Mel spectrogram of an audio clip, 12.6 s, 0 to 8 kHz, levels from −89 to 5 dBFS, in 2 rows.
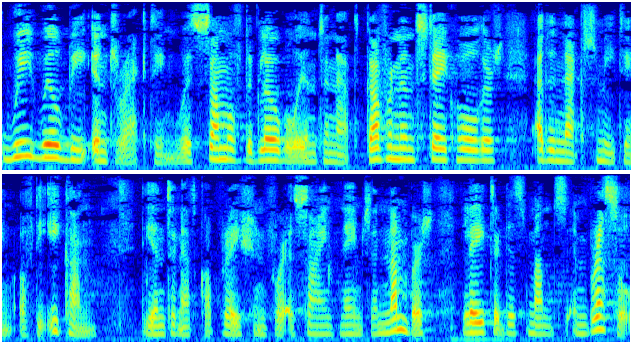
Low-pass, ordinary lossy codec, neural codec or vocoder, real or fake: none; none; none; real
